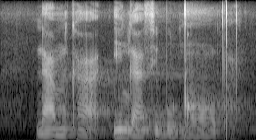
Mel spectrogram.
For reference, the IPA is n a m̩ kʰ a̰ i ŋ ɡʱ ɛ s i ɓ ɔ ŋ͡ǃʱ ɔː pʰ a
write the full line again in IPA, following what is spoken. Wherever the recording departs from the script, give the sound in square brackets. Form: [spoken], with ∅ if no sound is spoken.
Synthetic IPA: n a m̩ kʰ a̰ i ŋ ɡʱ [a] s i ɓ [u] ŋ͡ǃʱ ɔː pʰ a

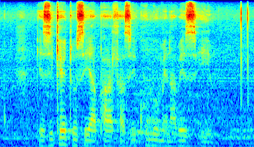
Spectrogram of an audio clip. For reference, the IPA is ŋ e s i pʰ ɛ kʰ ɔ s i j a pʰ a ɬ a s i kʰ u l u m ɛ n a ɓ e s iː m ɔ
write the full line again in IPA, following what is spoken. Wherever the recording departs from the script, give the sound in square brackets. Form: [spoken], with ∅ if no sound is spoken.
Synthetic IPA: ŋ e s i [kʰ] ɛ [tʰ] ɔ s i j a pʰ a ɬ a s i kʰ u l u m ɛ n a ɓ e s iː m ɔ

